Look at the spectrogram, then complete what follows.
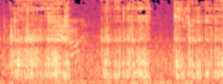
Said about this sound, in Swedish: Vad det låter när du dricker. Det låter så här när kor dricker.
